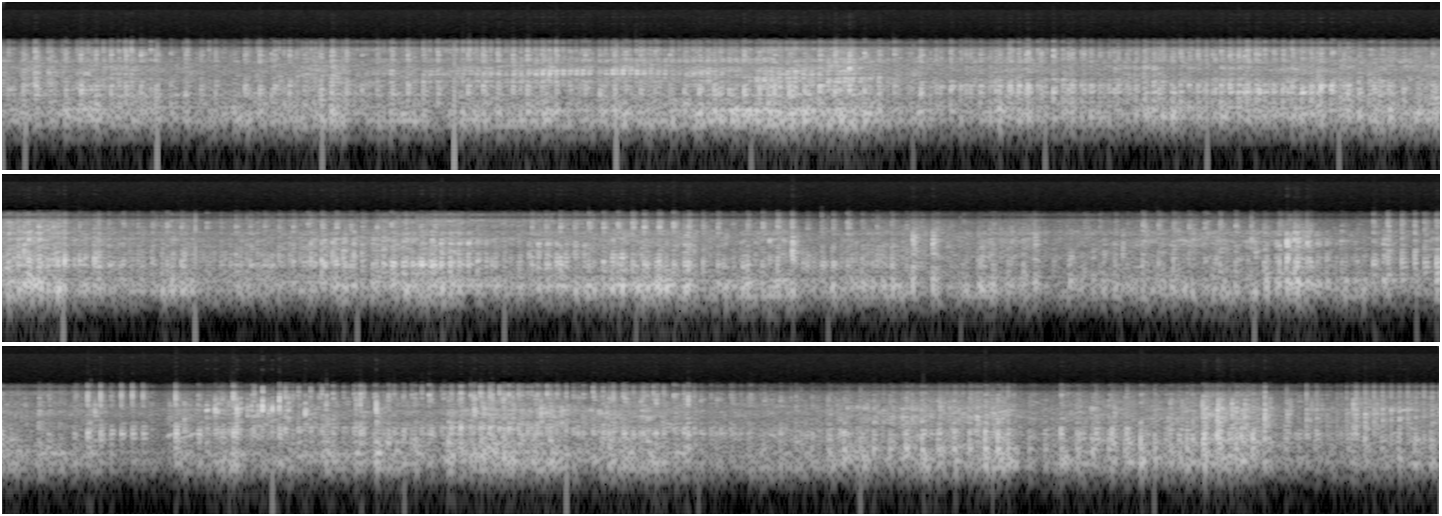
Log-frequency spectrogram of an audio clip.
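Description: Vintage Čechie-Böhmerland motorcycle engine idling, its fast even beat running steadily with small rises and falls in level.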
